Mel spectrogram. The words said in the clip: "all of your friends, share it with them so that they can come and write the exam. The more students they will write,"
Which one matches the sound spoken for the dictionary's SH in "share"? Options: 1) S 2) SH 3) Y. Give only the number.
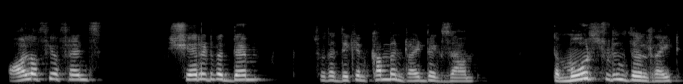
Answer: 2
